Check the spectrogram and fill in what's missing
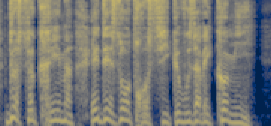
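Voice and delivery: high, loud indictment; accusing queen. A narrator's reading. Clémence accuses Louis of his crimes, stern. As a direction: condemn him outright.

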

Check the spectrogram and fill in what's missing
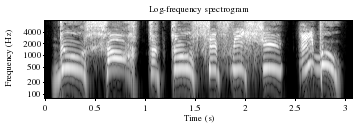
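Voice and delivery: high, drawn-out furious roar. A narrator's reading. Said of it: "rugit-il". (rugissement furieux)

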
